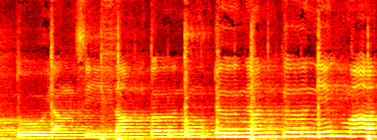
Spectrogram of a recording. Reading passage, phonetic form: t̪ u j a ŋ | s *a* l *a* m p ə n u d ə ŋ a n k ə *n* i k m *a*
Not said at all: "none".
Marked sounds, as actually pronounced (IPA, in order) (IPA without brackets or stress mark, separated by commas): i, a, n, a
